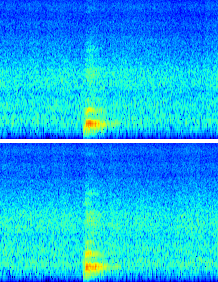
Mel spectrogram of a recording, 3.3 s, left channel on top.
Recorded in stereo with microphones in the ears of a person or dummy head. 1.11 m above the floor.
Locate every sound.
1.2 s breathing: 35° right (ahead or behind), 0.9 m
